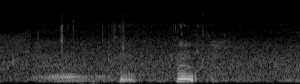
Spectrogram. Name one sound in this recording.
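A small lure plops into calm water close by.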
